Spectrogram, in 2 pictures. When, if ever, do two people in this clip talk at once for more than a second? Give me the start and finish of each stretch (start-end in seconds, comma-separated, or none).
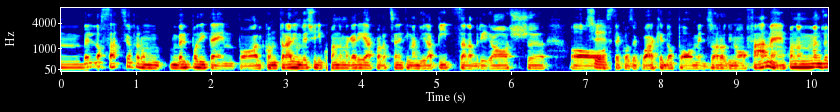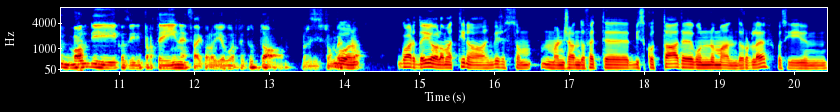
none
